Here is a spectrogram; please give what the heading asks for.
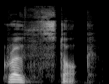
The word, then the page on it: growth stock: British English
